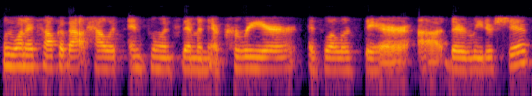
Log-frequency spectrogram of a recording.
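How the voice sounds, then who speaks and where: A woman's voice: deep voice, level tone, normal speed, gravelly. A woman hosting a semi-scripted webinar, introducing and questioning guests as a programme director. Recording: thin phone-like line.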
